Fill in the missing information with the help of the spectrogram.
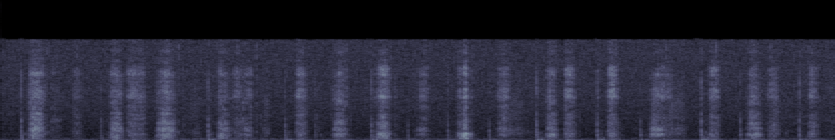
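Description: A steel fountain pen nib scratches across an open paper notebook page on a desk, writing at the edge of the page while the other hand's fingertips steady the notebook. Quick, dry scratching strokes come in short bursts with brief gaps. The scratches carry a faint bright hiss over a soft low rumble.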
